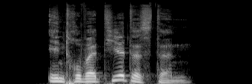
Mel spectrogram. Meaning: 1. superlative degree of introvertiert 2. inflection of introvertiert: strong genitive masculine/neuter singular superlative degree
- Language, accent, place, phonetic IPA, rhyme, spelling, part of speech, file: German, Germany, Berlin, [ˌɪntʁovɛʁˈtiːɐ̯təstn̩], -iːɐ̯təstn̩, introvertiertesten, adjective, De-introvertiertesten.ogg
